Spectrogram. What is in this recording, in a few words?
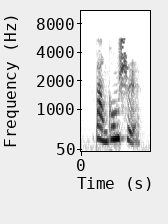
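"办公室", Mandarin Chinese; chinese flashcards; hsk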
